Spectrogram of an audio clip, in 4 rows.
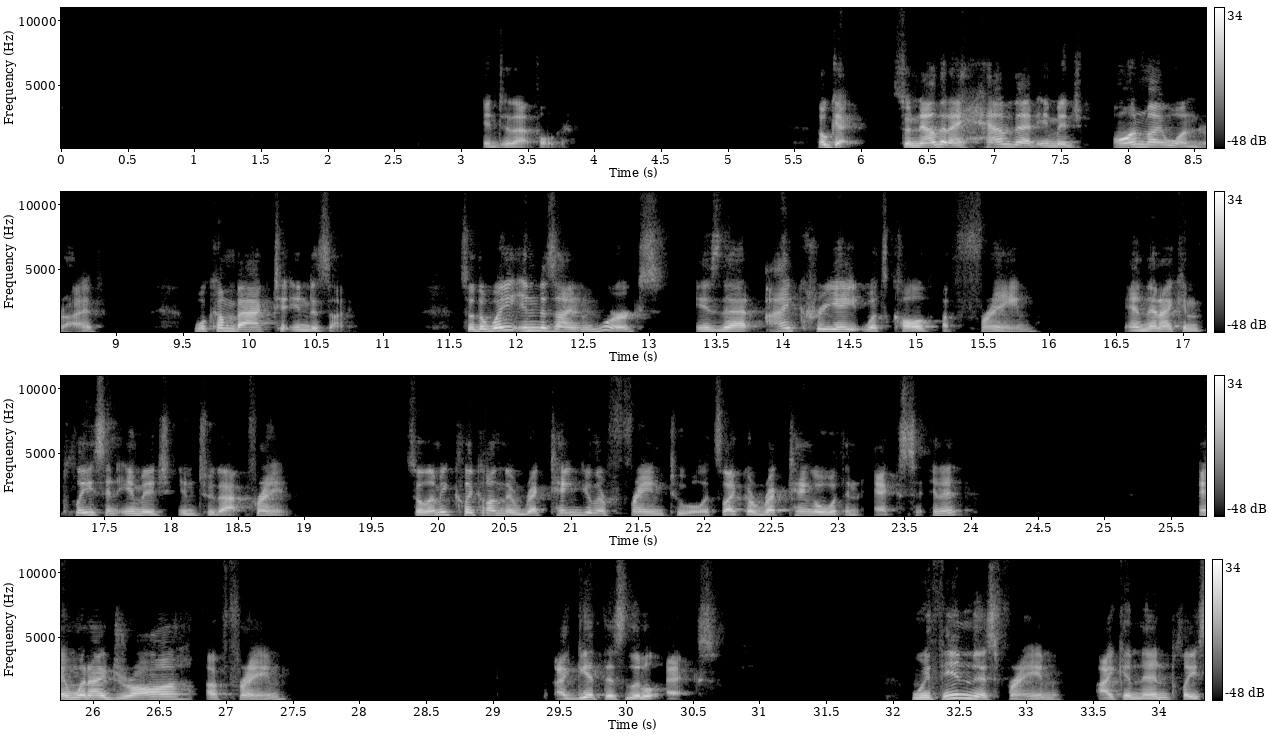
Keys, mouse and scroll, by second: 1.6 click, 11.1 click, 11.2 F15, 19.9 click, 26.9 click.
